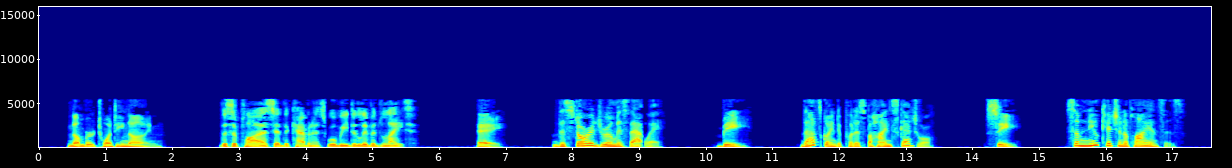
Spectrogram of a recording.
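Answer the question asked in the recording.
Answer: B: That's going to put us behind schedule.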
